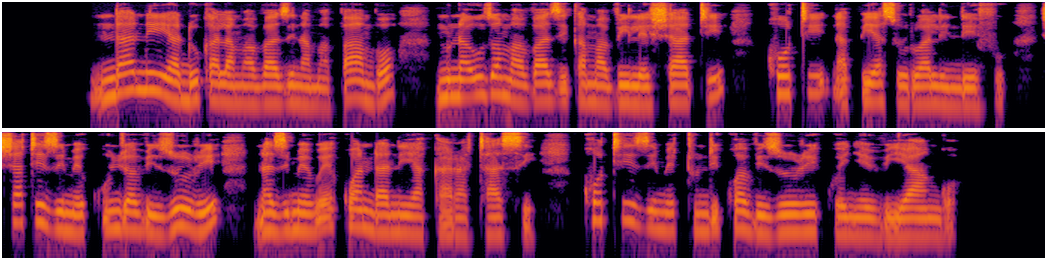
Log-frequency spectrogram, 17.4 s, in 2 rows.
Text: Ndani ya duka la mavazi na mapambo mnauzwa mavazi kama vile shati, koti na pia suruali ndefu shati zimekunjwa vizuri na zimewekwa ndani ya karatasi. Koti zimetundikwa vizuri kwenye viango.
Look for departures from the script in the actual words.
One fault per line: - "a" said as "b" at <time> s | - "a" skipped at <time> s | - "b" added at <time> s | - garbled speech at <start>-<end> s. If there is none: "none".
none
